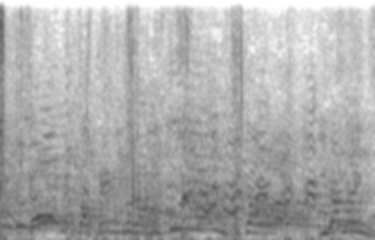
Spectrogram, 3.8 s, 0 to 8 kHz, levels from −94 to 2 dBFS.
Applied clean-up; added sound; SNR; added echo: none; Chewing, mastication; 10 dB; none.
